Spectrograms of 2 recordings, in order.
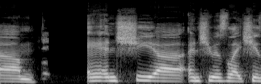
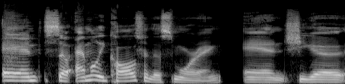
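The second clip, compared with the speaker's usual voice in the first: normal talking voice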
